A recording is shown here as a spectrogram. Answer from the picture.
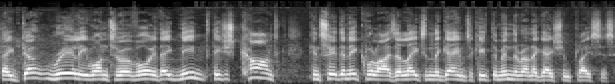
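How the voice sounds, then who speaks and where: Very fast speech from a man, pitched high, its pitch varying in an ordinary way. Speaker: sports presenter. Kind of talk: live TV sports results presenting.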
